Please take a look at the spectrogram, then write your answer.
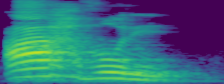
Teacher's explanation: a prosódia ela é responsável por definir que a sílaba tônica, por exemplo, árvore, é na primeira sílaba e não na segunda sílaba. Senão ficaria arvore, tá?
